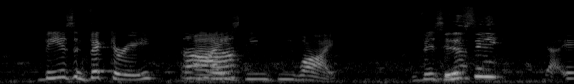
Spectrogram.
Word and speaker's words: Vizzy: It's called Vizzy. How do you spell that? V is in victory. Uh-huh. IZZY. Vizzy. Busy? Yeah, it sounds kind of Like fizzy with a V.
